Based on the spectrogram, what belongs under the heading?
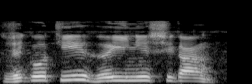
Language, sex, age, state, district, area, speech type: Bodo, male, 60+, Assam, Kokrajhar, rural, spontaneous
